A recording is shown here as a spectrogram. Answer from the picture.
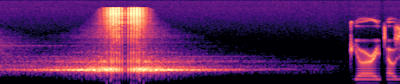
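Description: Synthesized swell from an electronic drum and bass track's outro: a steady mid-pitched tone with hiss that builds to a peak about a second in and fades away over the next two seconds. A brief voice snippet follows near the end.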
